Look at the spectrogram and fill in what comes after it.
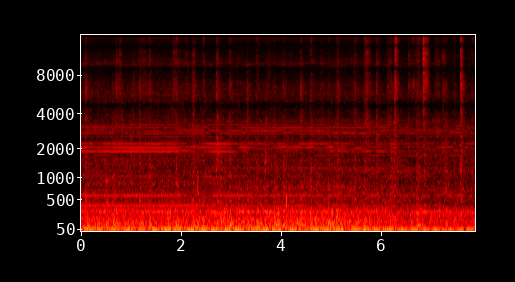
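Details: LG Wash Tower WKHC202HBA heat pump ventless dryer, about a year old and otherwise working fine: a new steady buzz with faint fixed tones rides over the deep tumbling rumble late in the cycle, cause unknown.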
